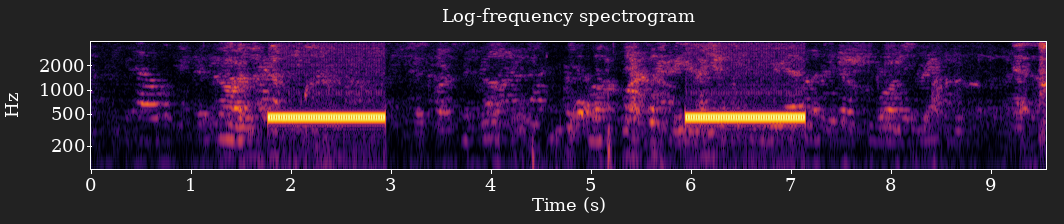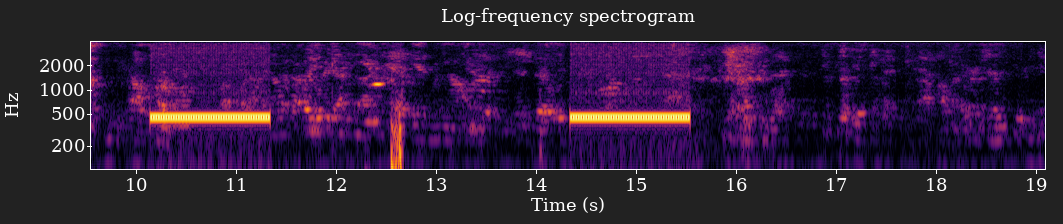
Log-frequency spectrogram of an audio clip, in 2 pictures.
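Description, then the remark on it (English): A telephone ringback tone on a transferred call: four steady, evenly spaced rings, each about a second long and roughly four seconds apart, heard through a narrow phone line with muffled talk underneath. “Your call is being transferred.”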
